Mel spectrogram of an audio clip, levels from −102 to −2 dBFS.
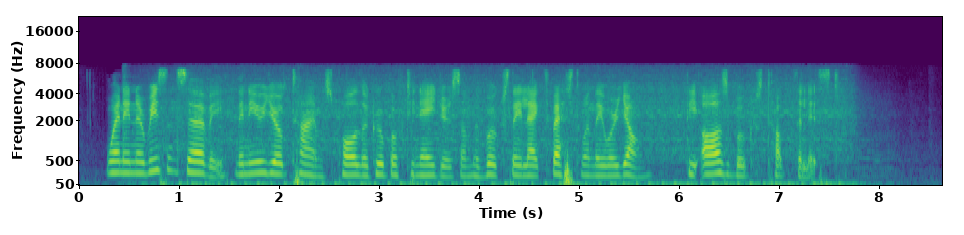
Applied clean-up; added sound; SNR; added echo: none; Engine; 15 dB; none.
